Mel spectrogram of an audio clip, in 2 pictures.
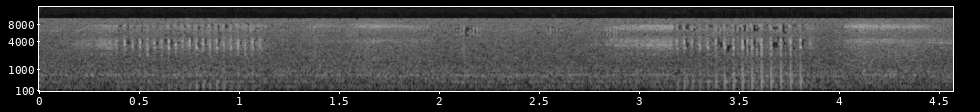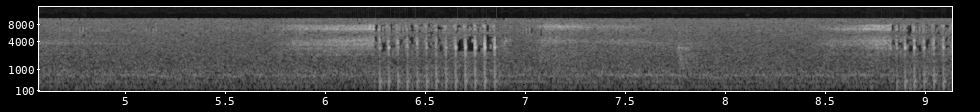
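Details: Pet snoring while resting with eyes open and tongue out: soft rhythmic breathing noises, about 20 per minute, with a rattling buzz on some breaths; snoring.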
